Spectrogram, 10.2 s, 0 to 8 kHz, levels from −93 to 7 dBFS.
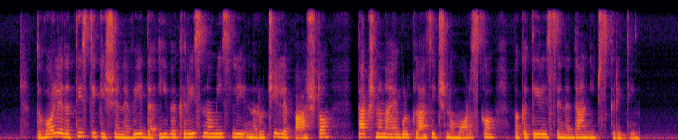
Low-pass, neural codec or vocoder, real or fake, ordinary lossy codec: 7.2 kHz; vocoder, 44.1 kHz, 128 mel bands, Pupu-Vocoder; fake; none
